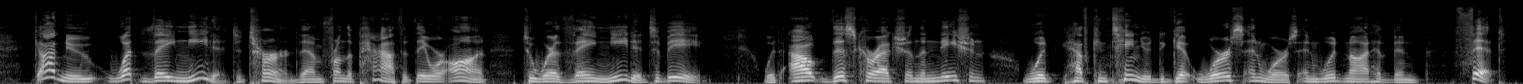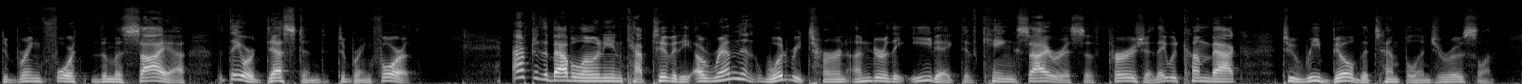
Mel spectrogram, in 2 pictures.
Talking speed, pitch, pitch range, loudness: 155 wpm, 135 Hz, 115-155 Hz, -20 LUFS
